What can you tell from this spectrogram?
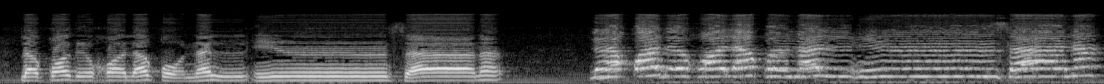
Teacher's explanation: قوف پر پڑھیے، دال کی صفت قلقلہ اس لیے کہ مجزوم ہے، اسی طرح قوف کی بھی صفت قلقلہ ادا ہوگی. یہاں نون پر اخفا ہوگا اس لیے کہ سین حروف اخفا میں سے ہے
